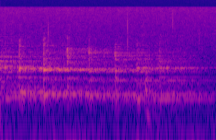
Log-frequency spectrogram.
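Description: Experimental electronic tape music: several sustained electronic tones held together, with a few sparse struck clicks, fading gradually towards the end.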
